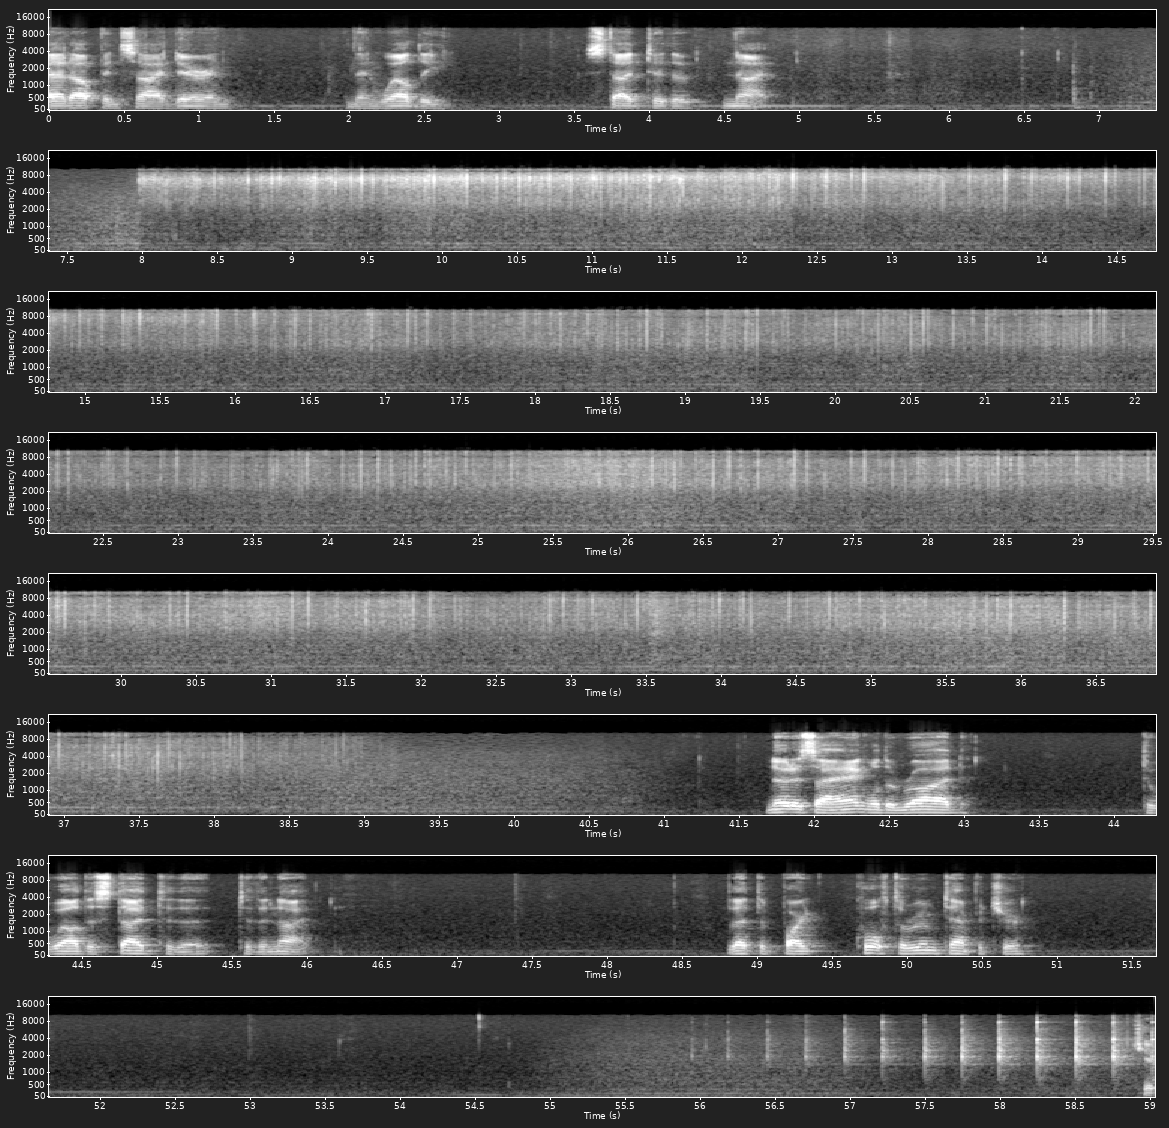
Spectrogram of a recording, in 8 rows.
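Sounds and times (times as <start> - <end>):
steady low hum: 0.0 - 59.0
welding arc crackling: 8.0 - 40.5, 54.8 - 59.0.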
